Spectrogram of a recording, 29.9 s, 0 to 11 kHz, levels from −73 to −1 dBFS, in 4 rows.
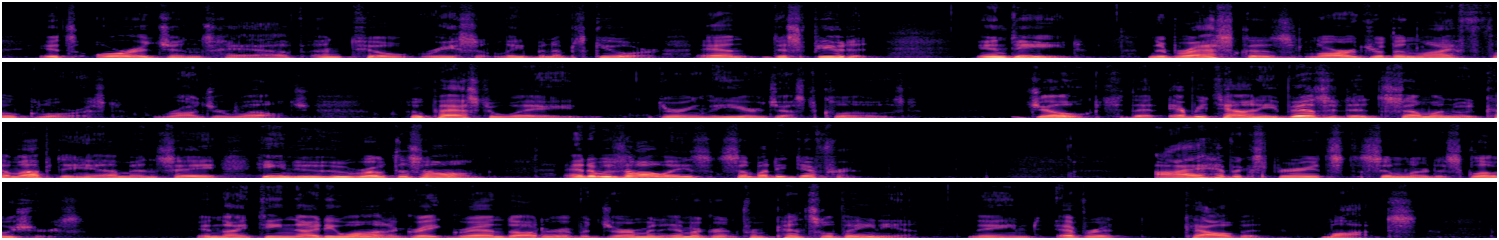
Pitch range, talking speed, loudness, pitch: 105-145 Hz, 135 wpm, -27 LUFS, 125 Hz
